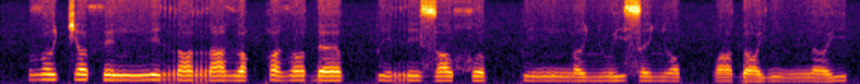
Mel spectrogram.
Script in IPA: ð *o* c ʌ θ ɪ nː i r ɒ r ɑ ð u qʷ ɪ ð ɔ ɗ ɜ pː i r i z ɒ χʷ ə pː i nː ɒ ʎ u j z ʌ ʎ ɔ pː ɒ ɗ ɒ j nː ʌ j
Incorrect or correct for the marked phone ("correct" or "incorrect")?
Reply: incorrect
